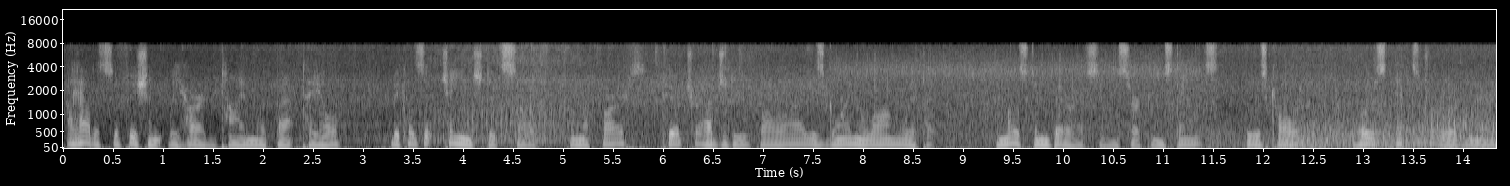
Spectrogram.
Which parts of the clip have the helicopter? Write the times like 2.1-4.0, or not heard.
1.6-7.1, 12.1-14.2.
